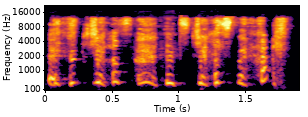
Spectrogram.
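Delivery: high, slow words through laughter; can barely get it out for laughing. Real, not acted. Laughing about the joke.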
